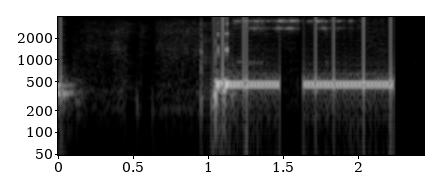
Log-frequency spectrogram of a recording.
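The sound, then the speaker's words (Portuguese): Telephone call-transfer tone on a bank's customer-service line: a steady mid-pitched electronic tone in two sustained bursts separated by a brief gap, with faint clicks, and no talk. “Continua na linha. Transferência.”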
